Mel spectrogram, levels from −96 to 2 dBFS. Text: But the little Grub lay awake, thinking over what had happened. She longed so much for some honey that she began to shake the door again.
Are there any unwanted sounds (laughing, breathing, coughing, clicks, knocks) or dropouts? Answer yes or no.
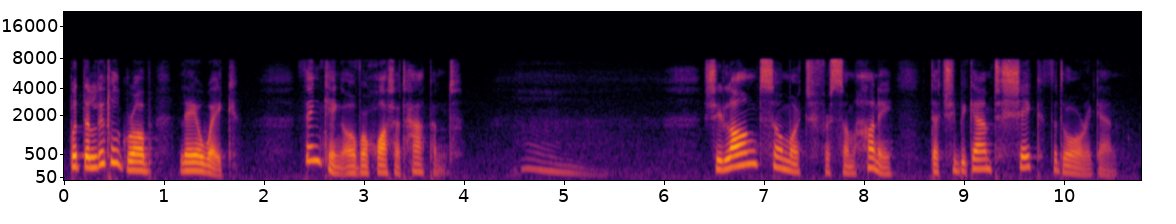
yes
